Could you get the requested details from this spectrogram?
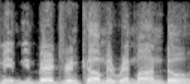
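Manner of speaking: mock, put-on Jamaican accent. Joking about a friend who suddenly speaks with a Jamaican accent: imitating Ray's put-on Jamaican accent. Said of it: "Just developed a Jamaican accent out of nowhere".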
